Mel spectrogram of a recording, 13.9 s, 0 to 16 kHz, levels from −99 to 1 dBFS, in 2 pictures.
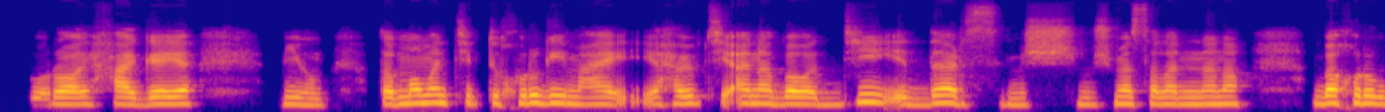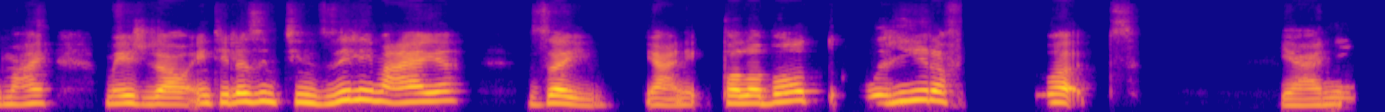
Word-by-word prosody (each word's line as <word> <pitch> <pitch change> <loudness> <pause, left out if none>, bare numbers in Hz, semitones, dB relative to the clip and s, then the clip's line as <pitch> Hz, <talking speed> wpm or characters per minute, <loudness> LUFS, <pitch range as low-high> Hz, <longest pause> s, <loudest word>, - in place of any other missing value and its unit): ورايحة 190 +1 0
جاية 195 +2 +2 0.4
بيهم، 180 -3 -6 0.3
طب 190 - +2
ماما 215 +2 +2
أنتِ 225 -1 -4
بتخرجي 215 +1 -1
معاه، 190 -1 -3
يا 195 - -4
حبيبتي 205 +1 -3
أنا 210 -1 0
باودِّيه 195 +4 0
الدرس، 205 +3 0
مش 175 +2 -10
مش 185 +1 -10
مثلًا 195 -1 -1
إن 190 +1 -3
أنا 200 0 -3 0.3
باخرج 215 0 +4
معاه، 195 +3 -3 0.3
ماليش 210 0 +1
دعوة، 190 -2 +1
أنتِ 225 +2 -2
لازم 255 +1 +5
تنزلي 245 +6 +3
معايا 260 +2 +3 0.3
زيه، 185 -3 +3 0.2
يعني 180 -2 -4
طلبات 245 +7 +4 0.2
وغيرة 275 +7 +3
في 270 - -16
نفس - - -71 0.3
الوقت - - -1 0.7
يعني 170 +2 -5
205 Hz, 145 wpm, -19 LUFS, 190-225 Hz, 0.7 s, لازم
